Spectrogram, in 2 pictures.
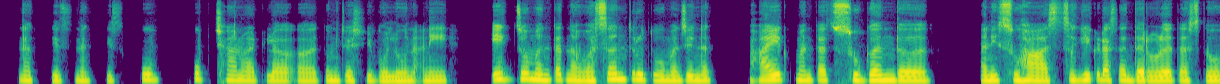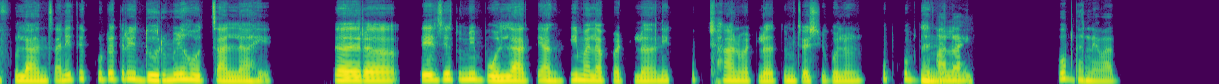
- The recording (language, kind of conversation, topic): Marathi, podcast, वसंताचा सुवास आणि फुलं तुला कशी भावतात?
- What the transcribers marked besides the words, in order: other background noise; tapping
